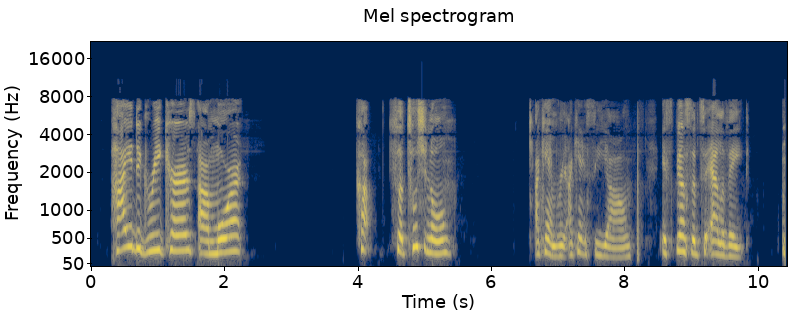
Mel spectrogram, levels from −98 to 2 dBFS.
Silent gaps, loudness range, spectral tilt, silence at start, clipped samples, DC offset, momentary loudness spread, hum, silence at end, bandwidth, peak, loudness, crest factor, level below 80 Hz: 2.64-3.97 s, 5.81-6.33 s, 6.39-6.57 s, 10.03-10.30 s; 6 LU; -3 dB/octave; 0.3 s; under 0.1%; under 0.1%; 17 LU; none; 0 s; 8 kHz; 0 dBFS; -14 LUFS; 16 dB; -66 dBFS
